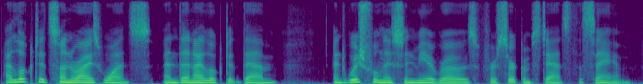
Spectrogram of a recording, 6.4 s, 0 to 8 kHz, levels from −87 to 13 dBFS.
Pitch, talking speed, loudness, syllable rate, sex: 190 Hz, 185 wpm, -17 LUFS, 5.5 syllables/s, female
